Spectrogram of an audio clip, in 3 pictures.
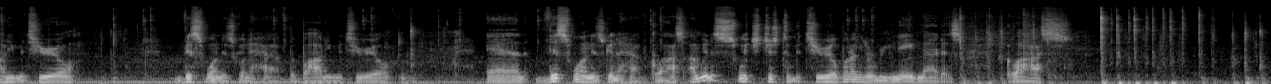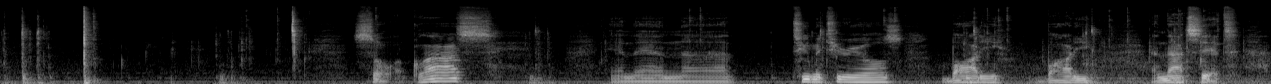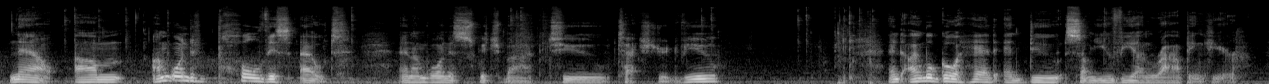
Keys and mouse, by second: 1.2 alt+a, 1.4 click, 2.7 click, 4.1 alt+a, 4.4 middle click, 6.5-7.7 drag, 8.5 click, 8.7-14.1 drag, 10.5 s, 11.2 BackSpace, 11.3 BackSpace, 11.7 BackSpace, 13.1 s, 15.0 alt+a, 15.2 middle drag, 16.4 click, 20.9 alt+a, 21.5 click, 22.5 alt+a, 22.7 click, 23.6 alt+a, 23.8 middle click, 24.5 shift+middle click, 24.7 middle click, 26.4 middle drag, 27.7-28.9 drag, 30.5 click, 32.4-33.5 drag, 33.9 shift+middle click, 34.2-36.5 middle drag.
